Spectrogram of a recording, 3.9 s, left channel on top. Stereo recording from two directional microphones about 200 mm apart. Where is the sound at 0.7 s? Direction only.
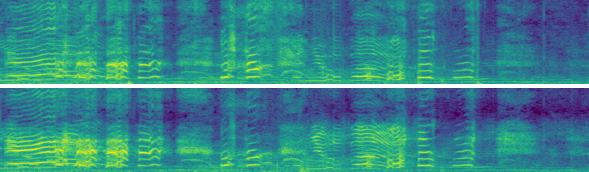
10° right (ahead or behind).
